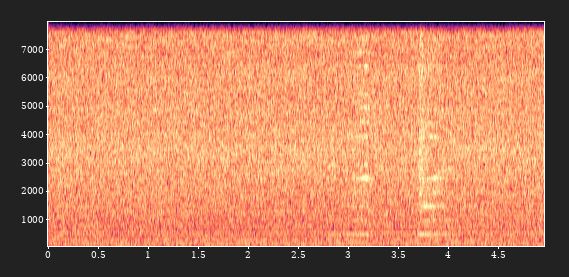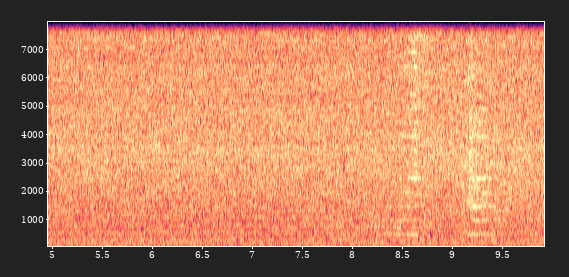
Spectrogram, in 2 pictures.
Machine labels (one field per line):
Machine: slide rail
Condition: normal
